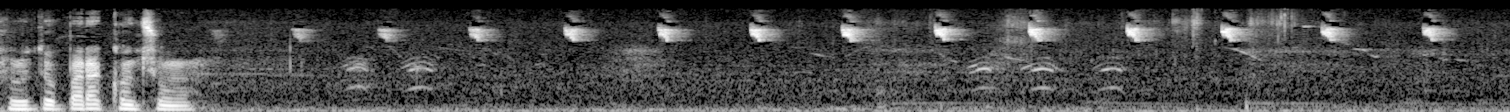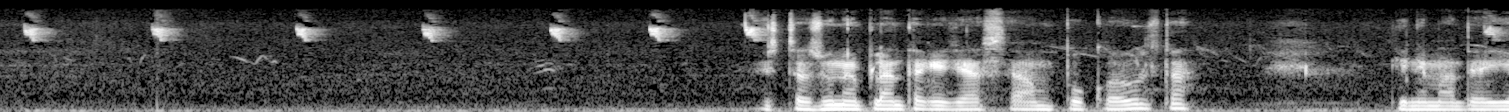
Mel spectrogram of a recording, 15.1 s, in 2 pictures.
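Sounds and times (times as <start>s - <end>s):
fainter lower bird calls: 0.9s - 11.6s, 12.6s - 15.0s
bird repeating high chirp: 1.5s - 11.5s.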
